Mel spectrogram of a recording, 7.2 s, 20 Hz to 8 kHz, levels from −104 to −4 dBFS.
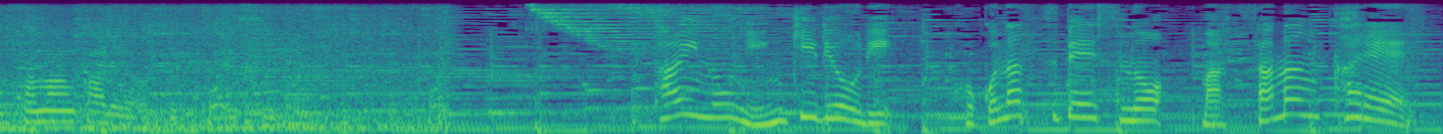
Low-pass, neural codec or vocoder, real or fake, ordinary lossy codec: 7.2 kHz; none; real; none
